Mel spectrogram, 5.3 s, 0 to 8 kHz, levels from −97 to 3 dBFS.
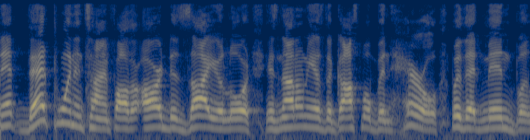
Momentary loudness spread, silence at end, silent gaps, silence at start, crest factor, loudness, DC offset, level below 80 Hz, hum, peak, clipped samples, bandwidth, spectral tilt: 7 LU; 0 s; none; 0 s; 16 dB; -38 LUFS; under 0.1%; -76 dBFS; none; -22 dBFS; under 0.1%; 7.6 kHz; -6 dB/octave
